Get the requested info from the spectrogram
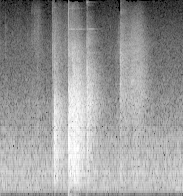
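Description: Stiff woven trampoline cloth rustling as it is shifted and smoothed across a table, with a dull bump in the loudest part about a second in, then a shorter, softer rustle.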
